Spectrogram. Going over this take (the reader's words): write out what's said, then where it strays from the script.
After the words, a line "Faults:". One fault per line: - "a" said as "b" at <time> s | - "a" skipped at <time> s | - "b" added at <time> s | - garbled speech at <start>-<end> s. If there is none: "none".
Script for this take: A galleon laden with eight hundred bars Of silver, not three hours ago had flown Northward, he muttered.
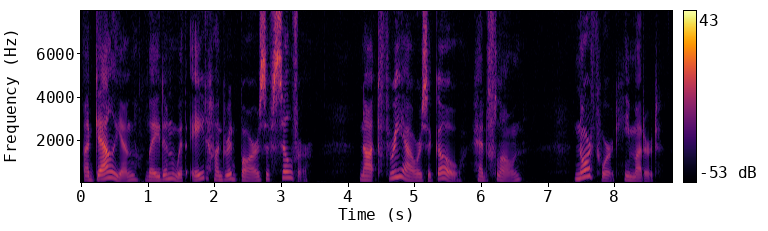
A galleon laden with eight hundred bars Of silver, not three hours ago had flown Northward, he muttered.
Faults:
none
